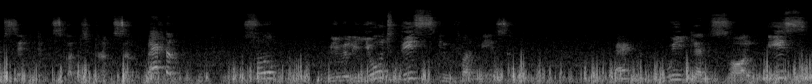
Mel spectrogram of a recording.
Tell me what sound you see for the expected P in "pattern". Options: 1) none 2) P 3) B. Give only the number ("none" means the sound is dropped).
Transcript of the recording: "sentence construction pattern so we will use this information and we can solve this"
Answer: 3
